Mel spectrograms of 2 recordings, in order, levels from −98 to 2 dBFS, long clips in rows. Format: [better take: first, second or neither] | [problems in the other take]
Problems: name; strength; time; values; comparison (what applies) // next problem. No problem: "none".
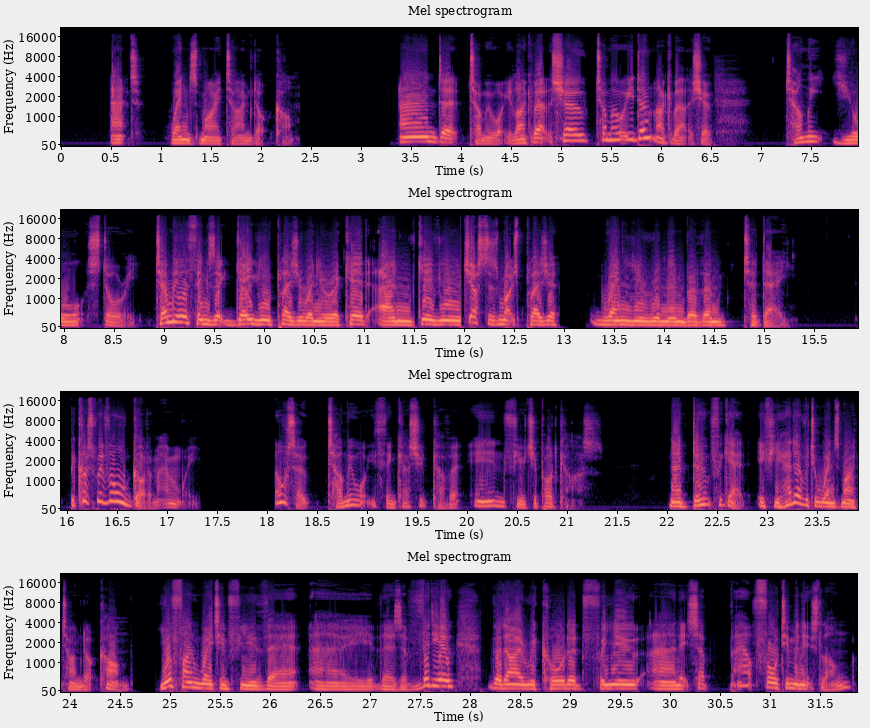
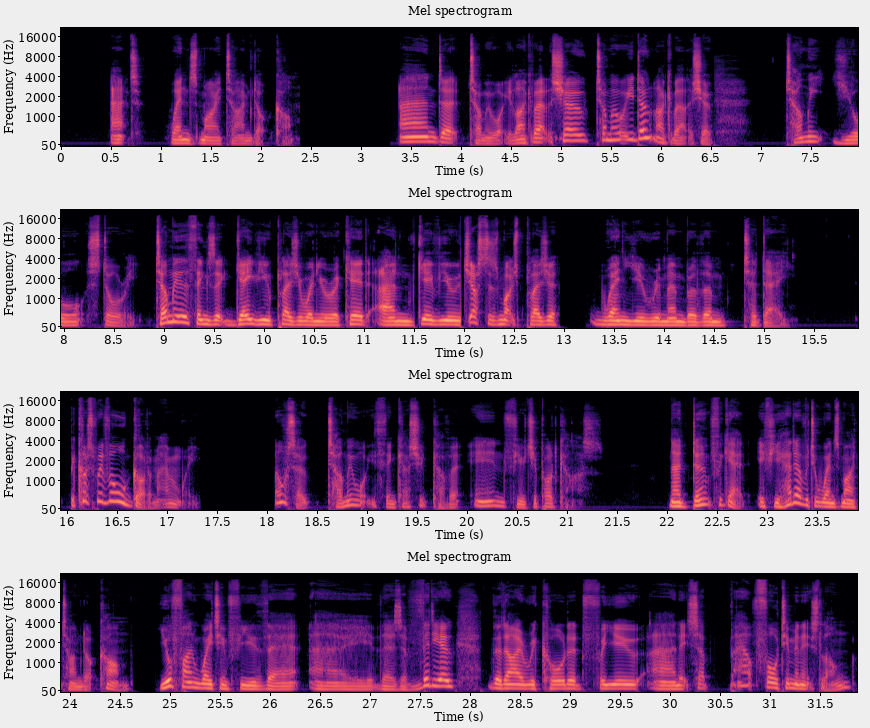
second | distortion; slight; 7% of the sound clipped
